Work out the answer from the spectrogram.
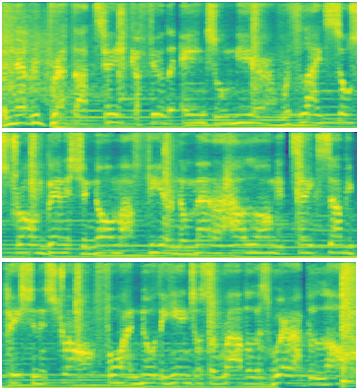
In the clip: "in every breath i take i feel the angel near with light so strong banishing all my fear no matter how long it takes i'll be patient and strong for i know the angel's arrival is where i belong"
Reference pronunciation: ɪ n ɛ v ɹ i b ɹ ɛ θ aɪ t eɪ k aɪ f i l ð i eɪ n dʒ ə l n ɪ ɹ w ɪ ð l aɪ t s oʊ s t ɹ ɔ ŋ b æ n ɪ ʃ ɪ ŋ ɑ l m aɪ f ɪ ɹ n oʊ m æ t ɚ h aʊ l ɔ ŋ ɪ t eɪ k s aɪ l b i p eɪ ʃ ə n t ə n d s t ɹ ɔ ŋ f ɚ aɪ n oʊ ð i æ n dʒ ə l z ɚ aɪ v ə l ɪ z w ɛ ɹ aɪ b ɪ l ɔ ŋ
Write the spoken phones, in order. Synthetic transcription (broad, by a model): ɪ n ɛ v ɹ i b ɹ ɛ θ aɪ t eɪ k aɪ f i l ð i eɪ n dʒ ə l n ɪ ɹ w ɪ ð l aɪ t s oʊ s t ɹ ɔ ŋ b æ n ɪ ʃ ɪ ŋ ɑ l m aɪ f ɪ ɹ n oʊ m æ t ɚ h aʊ l ɔ ŋ ɪ t eɪ k s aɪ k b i p eɪ ʃ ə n ə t s t ɹ ɔ ŋ f ɚ aɪ n oʊ ð i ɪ n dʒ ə l z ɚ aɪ v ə l ɪ z w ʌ ɹ aɪ b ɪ l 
